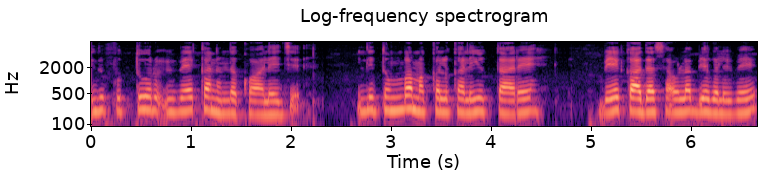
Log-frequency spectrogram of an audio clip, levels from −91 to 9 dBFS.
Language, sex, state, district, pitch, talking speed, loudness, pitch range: Kannada, female, Karnataka, Dakshina Kannada, 195 Hz, 100 wpm, -18 LUFS, 185-205 Hz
